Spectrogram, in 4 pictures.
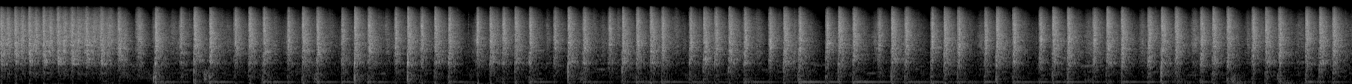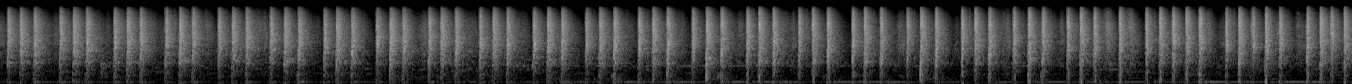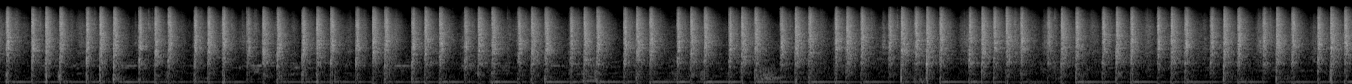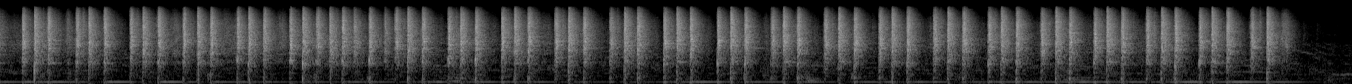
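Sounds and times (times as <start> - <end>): bead shaker shaking: 0.0 - 53.5.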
